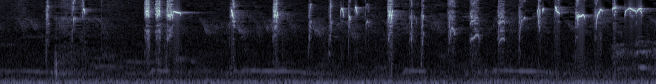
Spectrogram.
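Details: Sunbird lure called kolibri ninja to get other birds singing: energetic series of sharp high chirps and thin trills, accelerating into dense twittering near the end, with a faint low whistle repeating underneath.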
